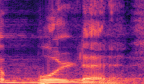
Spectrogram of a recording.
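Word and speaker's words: boulder: नहीं शोल्डर ठीक है इसे बाउल्डर नहीं बोल्डर ठीक है ना तो ओ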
